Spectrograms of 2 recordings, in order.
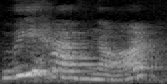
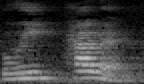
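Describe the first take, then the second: First: Have and not are said as separate full words. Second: Have and not are merged into one contracted word. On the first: "We have not is pronounced as" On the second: "is pronounced as we haven't"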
